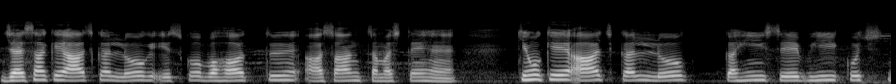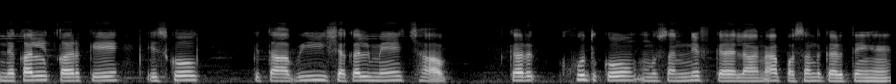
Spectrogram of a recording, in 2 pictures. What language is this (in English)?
Urdu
